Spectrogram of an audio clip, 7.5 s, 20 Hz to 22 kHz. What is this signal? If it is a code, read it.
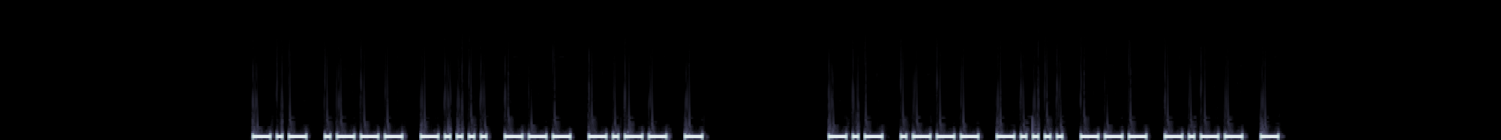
Morse code, heard as a keyed tone, about 40 wpm, 700 Hz. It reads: KJ6OYT KJ6OYT
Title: USA Call Signs - 6 Characters - Repeated 2x - 40wpm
